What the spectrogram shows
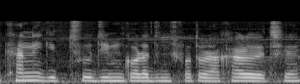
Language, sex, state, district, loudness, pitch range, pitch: Bengali, male, West Bengal, North 24 Parganas, -18 LUFS, 155-165 Hz, 160 Hz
